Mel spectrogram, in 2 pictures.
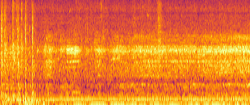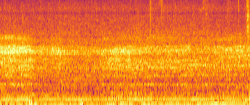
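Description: Coin-operated kiddie ride shaped as a bus running: its electric drive motor gives a steady, even hum, with one soft knock a little past halfway.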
